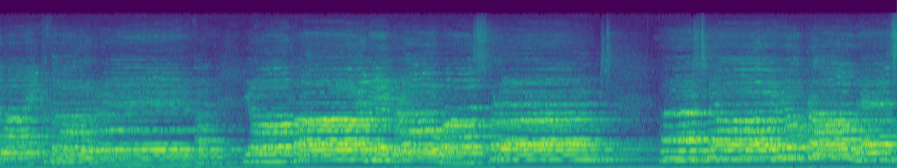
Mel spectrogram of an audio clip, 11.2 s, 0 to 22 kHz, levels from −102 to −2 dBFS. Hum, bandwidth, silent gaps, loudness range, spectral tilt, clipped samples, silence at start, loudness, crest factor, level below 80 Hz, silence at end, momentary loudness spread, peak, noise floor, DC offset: none; 13 kHz; none; 5 LU; -6 dB/octave; under 0.1%; 0 s; -21 LUFS; 16 dB; -62 dBFS; 0 s; 12 LU; -6 dBFS; -43 dBFS; 0.4%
